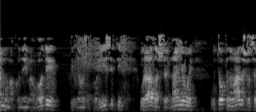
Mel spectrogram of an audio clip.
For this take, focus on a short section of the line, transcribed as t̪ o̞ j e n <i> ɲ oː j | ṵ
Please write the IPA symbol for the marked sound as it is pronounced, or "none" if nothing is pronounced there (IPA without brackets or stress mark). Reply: a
